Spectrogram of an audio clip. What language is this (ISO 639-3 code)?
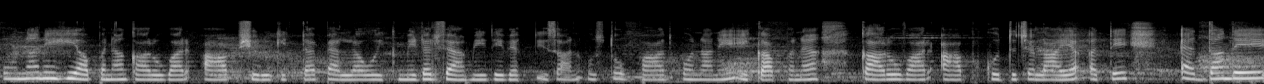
pan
